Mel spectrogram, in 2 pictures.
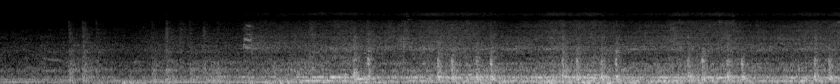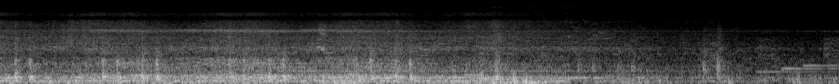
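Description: Sydney Trains double-deck electric train running along the platform: a rumble with rapid clickety-clack of wheels over rail joints that builds, holds, then fades after about 14 seconds. A thin high wheel squeal sounds partway through.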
